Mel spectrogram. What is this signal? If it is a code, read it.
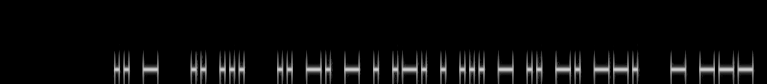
Morse code, heard as a keyed tone, about 25 wpm, 700 Hz. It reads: IT IS INTERESTING TO
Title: Sets of 5 Words Encore2 25wpm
